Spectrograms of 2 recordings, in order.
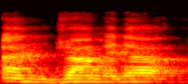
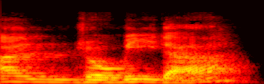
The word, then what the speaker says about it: Andromeda: Now, Andromeda or Andromeda, depending on how you pronounce it, is the daughter of the Ethiopian king, Kephas, and the daughter of the Ethiopian queen, Cassiopeia.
